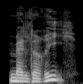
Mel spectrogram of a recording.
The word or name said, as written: malteri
